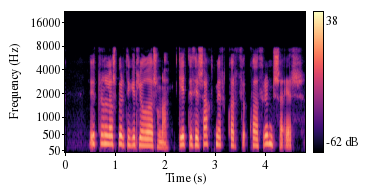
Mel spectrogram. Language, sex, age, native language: Icelandic, female, 40-49, Icelandic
